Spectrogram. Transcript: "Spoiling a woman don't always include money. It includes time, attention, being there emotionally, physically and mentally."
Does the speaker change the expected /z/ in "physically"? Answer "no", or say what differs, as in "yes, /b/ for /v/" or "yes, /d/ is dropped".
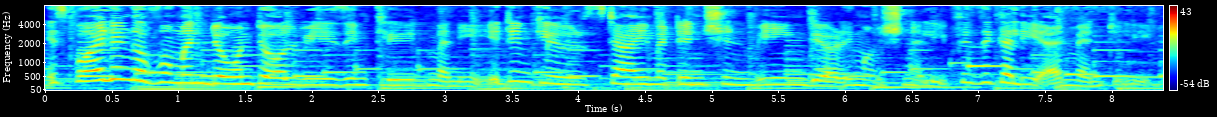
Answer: no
